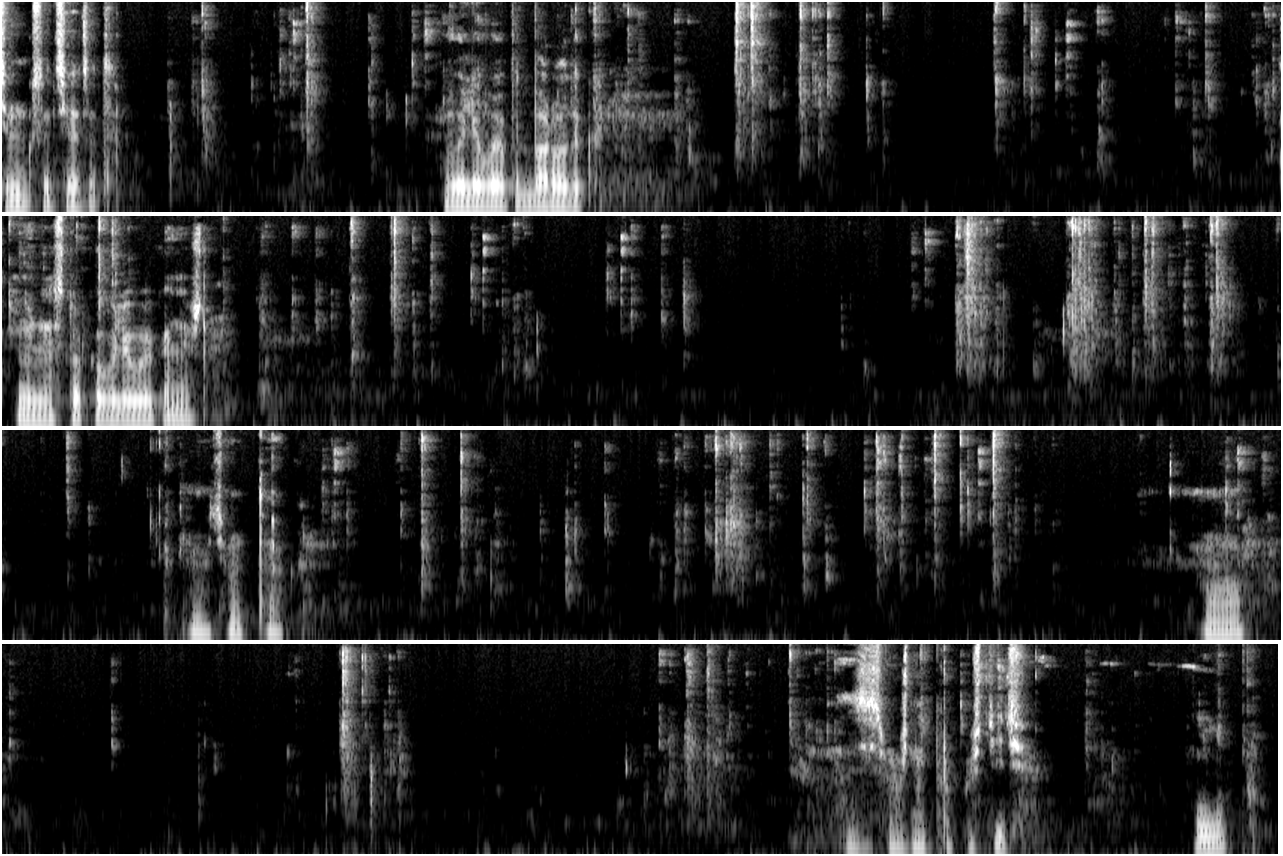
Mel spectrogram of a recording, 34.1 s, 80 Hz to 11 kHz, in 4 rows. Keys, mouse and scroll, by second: 0.3 middle click, 0.7 z, 1.1 middle click, 1.6 2, 1.8 click, 2.0 scroll down 1, 2.0 middle click, 2.7 click, 2.9 middle click, 3.1-3.8 scroll down 1, 3.8 middle click, 4.4 KP_3, 4.7-5.2 scroll up 2, 5.2 z, 5.7 g, 7.2 z, 7.3 middle click, 7.9 scroll down 1, 8.0 middle click, 8.8 ctrl+z, 9.7 middle click, 10.7 g, 11.8 g, 12.7 middle click, 13.0 g, 15.2-16.4 scroll up 4, 15.3 KP_3, 16.4 z, 16.9 g, 19.3 middle click, 19.7 z, 20.0-20.8 scroll down 5, 20.1 Tab, 20.8 middle click, 21.3-22.4 scroll up 7, 21.4 Tab, 21.6 middle click, 22.4 KP_1, 22.7 click, 23.4 shift+click, 23.9 g, 25.4 Tab, 25.4 scroll down 5, 25.6-27.0 middle drag, 27.0-27.4 scroll up 3, 27.7-28.8 scroll up 3, 28.8-29.6 scroll up 2, 29.6-30.0 scroll down 3, 30.0 middle click, 30.3-30.7 scroll down 5, 30.7 Tab, 31.2 ctrl+r, 32.3 middle click, 32.9-33.4 scroll up 2, 33.4 s.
